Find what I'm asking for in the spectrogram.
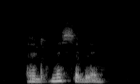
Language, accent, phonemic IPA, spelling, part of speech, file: English, Southern England, /ədˈmɪsɪbli/, admissibly, adverb, LL-Q1860 (eng)-admissibly.wav
- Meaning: In an admissible way.: 1. Acceptably, allowably 2. Concedably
